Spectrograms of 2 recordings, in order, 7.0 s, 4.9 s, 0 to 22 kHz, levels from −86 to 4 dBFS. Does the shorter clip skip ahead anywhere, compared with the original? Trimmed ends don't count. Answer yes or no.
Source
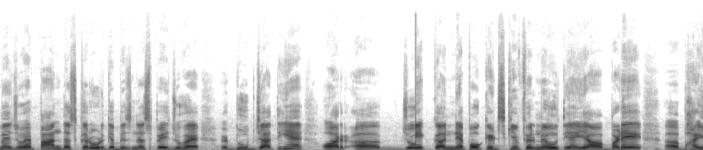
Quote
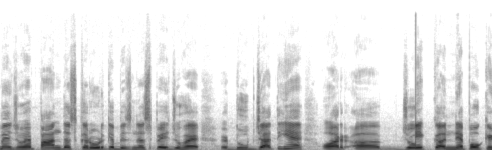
no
